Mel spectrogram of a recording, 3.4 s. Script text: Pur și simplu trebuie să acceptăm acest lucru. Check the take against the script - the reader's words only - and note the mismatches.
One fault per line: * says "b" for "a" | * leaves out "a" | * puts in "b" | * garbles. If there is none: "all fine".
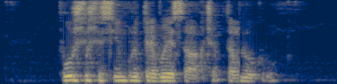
* puts in "și"
* leaves out "acest"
